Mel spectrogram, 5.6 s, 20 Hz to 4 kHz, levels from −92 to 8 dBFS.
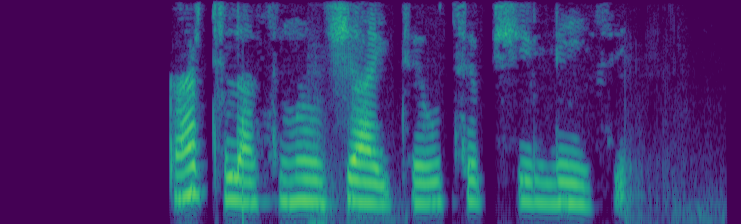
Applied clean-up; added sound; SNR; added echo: neural separator model SepFormer DNS4.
